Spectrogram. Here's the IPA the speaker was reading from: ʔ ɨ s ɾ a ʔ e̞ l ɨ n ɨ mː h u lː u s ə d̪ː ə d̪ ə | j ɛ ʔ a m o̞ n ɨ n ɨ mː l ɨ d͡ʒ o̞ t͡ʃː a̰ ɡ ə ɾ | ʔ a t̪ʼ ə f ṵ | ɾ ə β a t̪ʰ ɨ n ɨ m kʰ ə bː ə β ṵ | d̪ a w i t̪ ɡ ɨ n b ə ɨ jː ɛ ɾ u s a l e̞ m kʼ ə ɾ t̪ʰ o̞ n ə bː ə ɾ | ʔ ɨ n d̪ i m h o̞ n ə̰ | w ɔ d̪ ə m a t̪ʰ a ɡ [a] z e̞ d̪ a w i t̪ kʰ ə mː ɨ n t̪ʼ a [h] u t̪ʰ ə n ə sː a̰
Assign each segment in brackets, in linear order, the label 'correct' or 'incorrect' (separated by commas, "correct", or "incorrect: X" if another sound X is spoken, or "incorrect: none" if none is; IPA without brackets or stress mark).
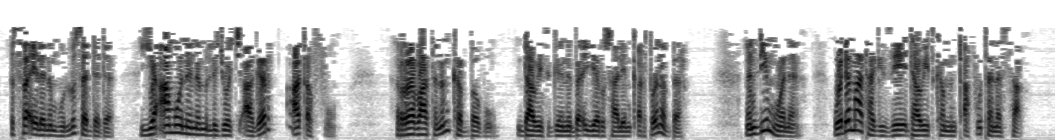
incorrect: i, incorrect: f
